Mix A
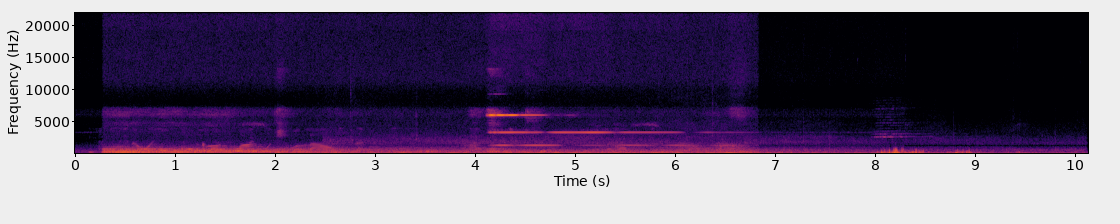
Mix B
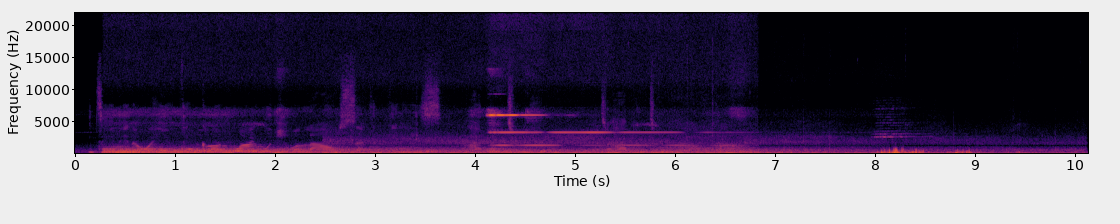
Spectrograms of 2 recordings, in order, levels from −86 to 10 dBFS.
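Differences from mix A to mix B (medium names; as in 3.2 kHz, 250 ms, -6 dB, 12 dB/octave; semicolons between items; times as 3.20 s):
speech: remove brick-wall FIR band-pass 190–4000 Hz; first sound -4.0 dB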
